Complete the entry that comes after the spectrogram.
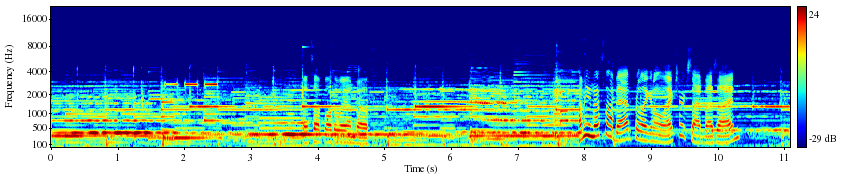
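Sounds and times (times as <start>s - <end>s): guitar music from speakers: 0.0s - 11.0s.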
